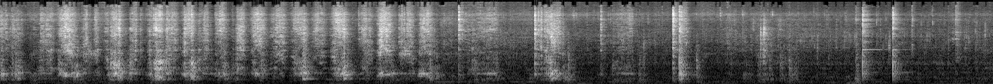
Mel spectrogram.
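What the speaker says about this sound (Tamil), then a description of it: "ரொம்ப தூள் ஆகாமல் கிண்டிக்கிறோம்" Egg being stirred and broken up in a pan for Tamil-style egg pasta, a busy run of scraping, rasping spatula strokes with light sizzling, close and without talk.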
